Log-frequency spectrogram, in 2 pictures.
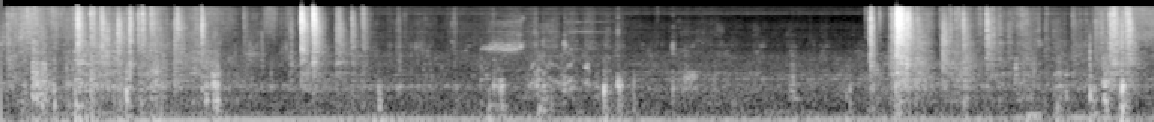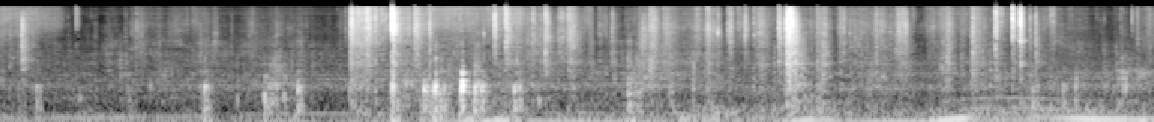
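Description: A plastic hose rustles and scrapes against a wall.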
